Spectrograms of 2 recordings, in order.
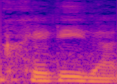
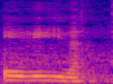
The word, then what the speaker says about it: herida: Sin embargo, yo no he escuchado que en otros pueblos digan gerida, ¿eh? Siempre se quedó la H como muda y dice herida.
